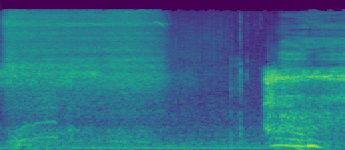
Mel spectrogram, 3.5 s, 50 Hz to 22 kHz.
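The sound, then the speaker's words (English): A deep inhale through the nose during a guided breathing exercise gives a long, airy hiss. The hiss fades out, and after a short lull a louder burst of breath noise follows. “3, 2, 1, all the way in through the nose.”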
